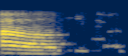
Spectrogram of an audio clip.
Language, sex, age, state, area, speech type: Tamil, female, 30-45, Tamil Nadu, urban, conversation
